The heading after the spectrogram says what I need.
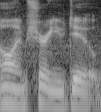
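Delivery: dry, knowing, sarcastic tone. A game master voices a character answering a player, sarcastic. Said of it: "He sarcastically says".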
